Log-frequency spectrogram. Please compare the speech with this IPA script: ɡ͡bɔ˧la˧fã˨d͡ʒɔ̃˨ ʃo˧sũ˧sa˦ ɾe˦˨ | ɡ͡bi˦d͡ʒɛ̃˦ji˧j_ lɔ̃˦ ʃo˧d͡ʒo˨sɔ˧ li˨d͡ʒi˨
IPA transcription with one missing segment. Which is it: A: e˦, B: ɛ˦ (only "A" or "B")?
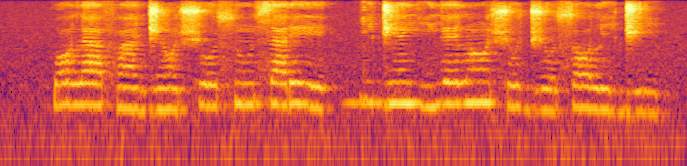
B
